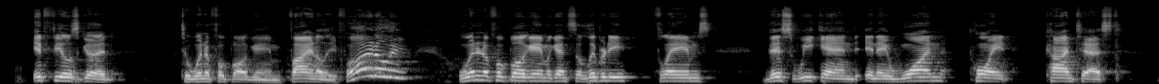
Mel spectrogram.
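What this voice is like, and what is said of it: Elated, upbeat excited voice. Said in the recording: “you can maybe see the pep in my step ... you can hear the elation in my voice.”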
